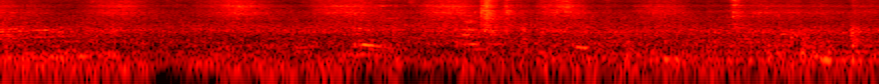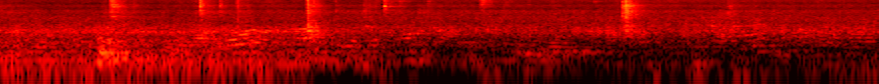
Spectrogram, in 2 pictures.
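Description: Busy hawker food court ambience: a steady hubbub of people talking, with scattered voices and a few sharp clinks and clatters.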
